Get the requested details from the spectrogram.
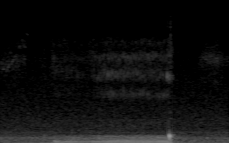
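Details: French Bulldog sleeping late at night: one drawn-out buzzing snore ending in a short snort.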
